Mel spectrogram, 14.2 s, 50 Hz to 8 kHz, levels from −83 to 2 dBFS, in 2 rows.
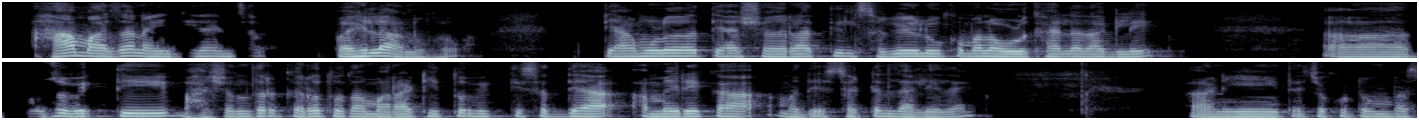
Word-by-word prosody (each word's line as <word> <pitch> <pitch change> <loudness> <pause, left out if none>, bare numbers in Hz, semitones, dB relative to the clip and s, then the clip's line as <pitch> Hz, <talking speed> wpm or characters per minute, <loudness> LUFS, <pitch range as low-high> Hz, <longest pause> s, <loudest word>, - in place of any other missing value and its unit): हा 155 +4 +4
माझा 160 0 +2
99 145 -1 -2
चा 165 +4 -20 0.4
पहिला 155 +4 +5
अनुभव. 120 -2 -6 0.7
त्यामुळं 150 +2 +3
त्या 150 -1 0
शहरातील 145 +2 -1
सगळे 150 -1 +2
लोकं 150 +1 0
मला 150 0 +3
ओळखायला 135 +1 +2
लागले. 135 0 -1 0.9
अ, - - -7 0.3
तो 140 +2 -13
जो 160 - +3
व्यक्ती 155 +2 +3
भाषांतर 140 +5 -2
करत 150 0 +2
होता 145 -1 +1
मराठी, 130 +1 0
तो 155 - +2
व्यक्ती 145 +2 -3
सध्या 140 0 +2 0.2
अमेरिकामध्ये 140 -1 +1
सेटल 135 +3 -2
झालेला 125 -1 -1
आहे 145 - -7 1.2
आणि 130 0 +2
त्याच्या 135 -1 -5
कुटुंबा 140 -1 -3
140 Hz, 135 wpm, -24 LUFS, 135-150 Hz, 1.2 s, पहिला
